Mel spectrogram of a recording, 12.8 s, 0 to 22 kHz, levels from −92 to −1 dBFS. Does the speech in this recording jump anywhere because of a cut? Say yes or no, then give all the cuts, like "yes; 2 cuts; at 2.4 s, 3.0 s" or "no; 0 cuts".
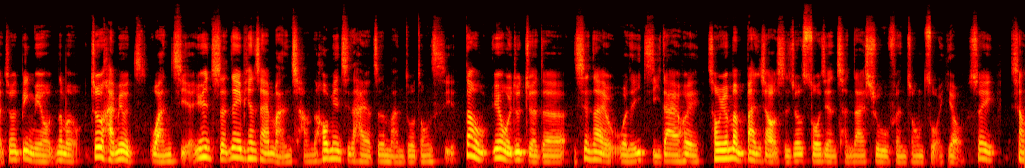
yes; 2 cuts; at 7.2 s, 8.8 s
